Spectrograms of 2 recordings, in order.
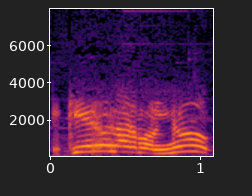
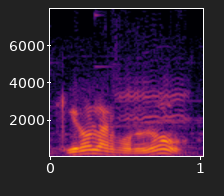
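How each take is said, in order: First: It is said loudly, almost shouted. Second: It is said louder, at a moderate volume. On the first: The speaker is frustrated and demanding. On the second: The speaker is growing insistent.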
